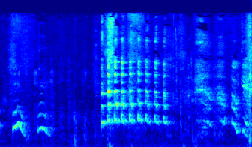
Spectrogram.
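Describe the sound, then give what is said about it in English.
A dog whimpers with a couple of high, bending whines, then breaks into a rapid, excited run of yips and yelps, fairly loud. “Tom, no! Stop, no! Stop! I'm not a dog! No unnecessary, stop, just sit patiently.”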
